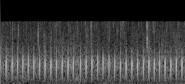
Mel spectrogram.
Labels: {"label": "biophony, rattle", "recorder": "SoundTrap 500"}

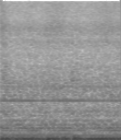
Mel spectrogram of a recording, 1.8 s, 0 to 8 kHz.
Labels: {"label": "anthrophony, boat engine", "recorder": "SoundTrap 300"}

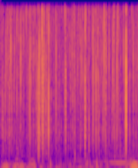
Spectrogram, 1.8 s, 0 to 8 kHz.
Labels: {"label": "biophony, cascading saw", "recorder": "SoundTrap 600 or HydroMoth"}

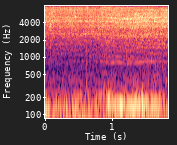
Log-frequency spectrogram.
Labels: {"label": "anthrophony, boat engine", "recorder": "SoundTrap 500"}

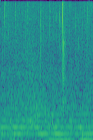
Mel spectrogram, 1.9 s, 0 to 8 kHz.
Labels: {"label": "biophony, midshipman", "recorder": "SoundTrap 500"}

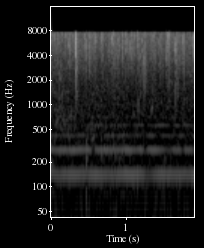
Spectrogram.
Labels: {"label": "biophony, midshipman", "recorder": "SoundTrap 500"}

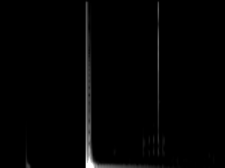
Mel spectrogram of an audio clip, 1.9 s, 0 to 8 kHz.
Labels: {"label": "biophony", "recorder": "SoundTrap 300"}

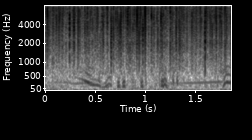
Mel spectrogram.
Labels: {"label": "biophony, cascading saw", "recorder": "SoundTrap 600 or HydroMoth"}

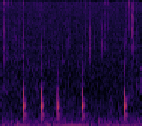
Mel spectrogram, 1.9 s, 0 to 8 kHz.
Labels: {"label": "biophony, knock croak", "recorder": "SoundTrap 300"}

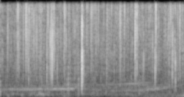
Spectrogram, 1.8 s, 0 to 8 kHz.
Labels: {"label": "biophony", "recorder": "SoundTrap 300"}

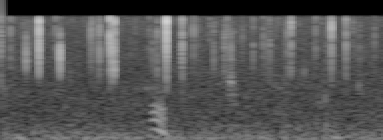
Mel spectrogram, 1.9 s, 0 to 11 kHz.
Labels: {"label": "biophony, knock croak", "recorder": "SoundTrap 300"}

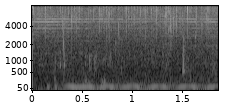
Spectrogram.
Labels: {"label": "biophony", "recorder": "SoundTrap 500"}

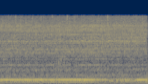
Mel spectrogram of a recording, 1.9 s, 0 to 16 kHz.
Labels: {"label": "anthrophony, boat engine", "recorder": "SoundTrap 500"}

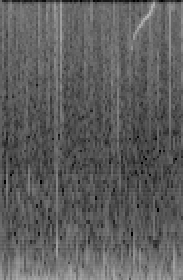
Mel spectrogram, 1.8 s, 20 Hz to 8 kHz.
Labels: {"label": "biophony, dolphin", "recorder": "SoundTrap 500"}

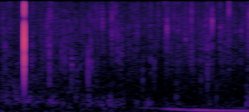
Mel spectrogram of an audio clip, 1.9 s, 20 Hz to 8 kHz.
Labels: {"label": "biophony", "recorder": "SoundTrap 300"}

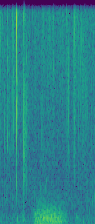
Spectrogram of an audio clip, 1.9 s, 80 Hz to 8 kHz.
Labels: {"label": "biophony, growl", "recorder": "SoundTrap 500"}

